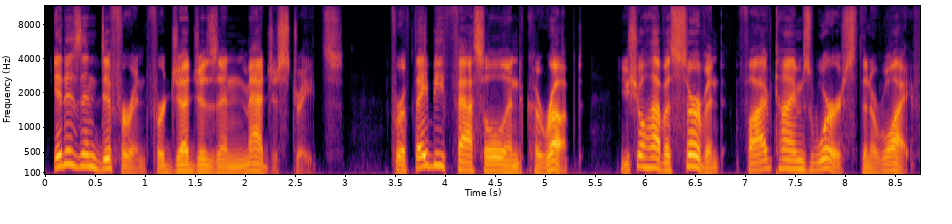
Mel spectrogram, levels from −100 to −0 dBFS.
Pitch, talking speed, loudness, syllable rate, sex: 145 Hz, 170 wpm, -21 LUFS, 5.0 syllables/s, male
